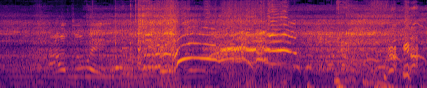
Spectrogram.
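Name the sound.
woman screaming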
